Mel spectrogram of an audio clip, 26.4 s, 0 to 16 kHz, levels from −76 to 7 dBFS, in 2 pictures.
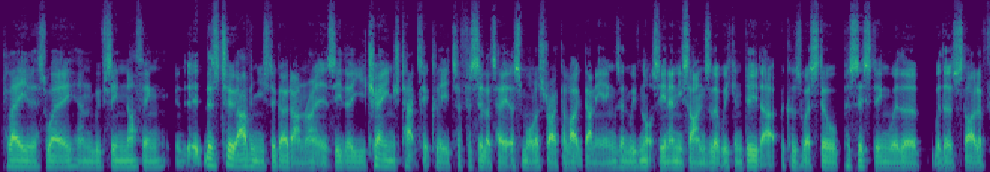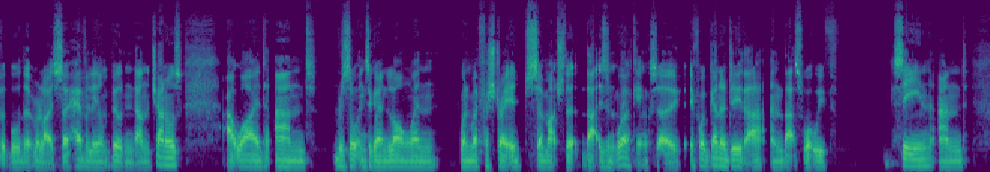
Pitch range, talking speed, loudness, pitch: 80-90 Hz, 200 wpm, -19 LUFS, 85 Hz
